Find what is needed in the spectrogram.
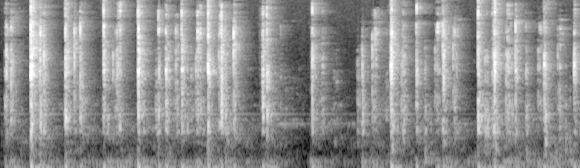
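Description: Typing on a computer keyboard: an irregular run of keystroke clicks, several a second.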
